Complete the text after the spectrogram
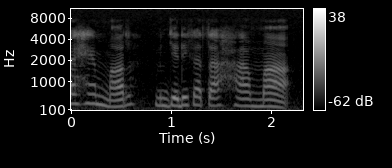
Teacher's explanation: satu vokal yang tidak mendapatkan tekanan suara diasimilasi kepada vokal yang mendapatkan tekanan suara yang muncul di depan dan di belakangnya. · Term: asimilasi vokal progresif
